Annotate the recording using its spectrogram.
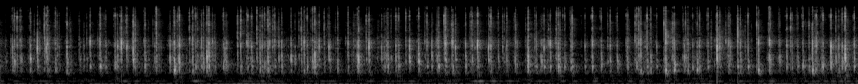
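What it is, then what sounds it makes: Plastic mechanical keyboard. Rapid typing with fingertips and long nails on a white plastic mechanical keyboard, at about 98 words per minute. The result is a dense, continuous stream of bright, short clicks and clacks with almost no low end.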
